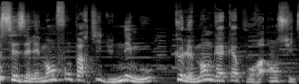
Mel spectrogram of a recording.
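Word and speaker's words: ネーム: Alors, Nemu, qu'il faudra prononcer Nemu pour ne pas passer pour un bouffon, est un terme difficile à définir, mais vous me connaissez, j'aime les défis.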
